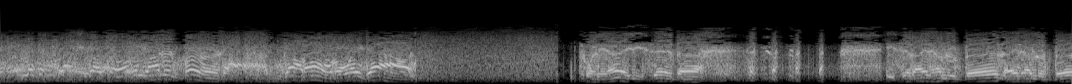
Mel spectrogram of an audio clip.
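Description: Distant voices coming in over a mobile two-way radio's speaker, faded and thin over steady static. The signal sinks to hiss about four seconds in. A new transmission then arrives choppy, cutting in and out rapidly as it fades.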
